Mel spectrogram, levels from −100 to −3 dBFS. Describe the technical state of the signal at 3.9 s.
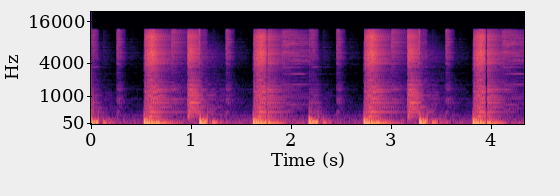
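At 3.94 to 3.96 s the sound drops out for about 21 ms, a short hole with smeared edges, then resumes where it stopped. This is a gap at a join of encoded pieces: separately encoded segments were spliced untrimmed, leaving encoder delay and end padding as silence.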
